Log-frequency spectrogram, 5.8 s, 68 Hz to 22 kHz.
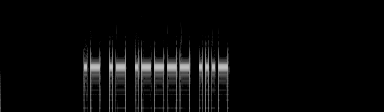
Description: Morse code, heard as a keyed tone, about 25 wpm, 700 Hz. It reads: AA1V
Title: Call Signs Repeated 2x - 25wpm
